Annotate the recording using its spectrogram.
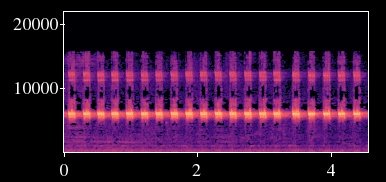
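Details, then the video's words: Small field cricket known locally as dế lửa, singing loudly from a nook inside a city house at dawn; clean, shrill pulses follow one another at an even pace, roughly two per second, over a quiet room. "Nghe tiếng dế ở Thành phố nhớ lại tuổi thơ"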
